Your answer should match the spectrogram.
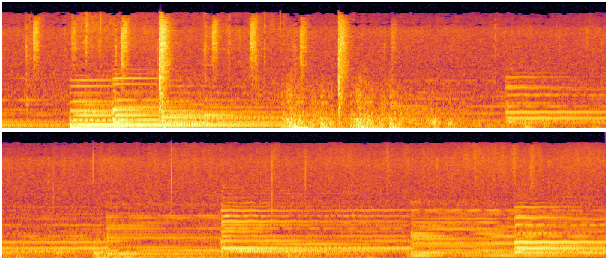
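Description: Steady rain with a rumble of thunder a few seconds in, mixed with lofi hip hop. A beat runs out at the start, and soft sustained keyboard chords come in about five seconds in.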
